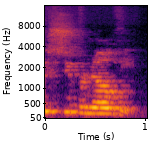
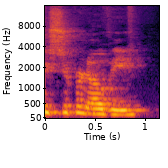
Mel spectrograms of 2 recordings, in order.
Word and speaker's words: supernovae: Okay, so here's some pictures of type 2 supernovae. That AE is pronounced E.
